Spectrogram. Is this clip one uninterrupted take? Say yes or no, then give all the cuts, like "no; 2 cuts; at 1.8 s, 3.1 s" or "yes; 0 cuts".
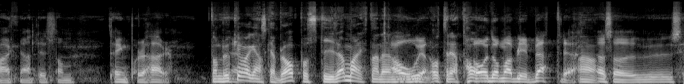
yes; 0 cuts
